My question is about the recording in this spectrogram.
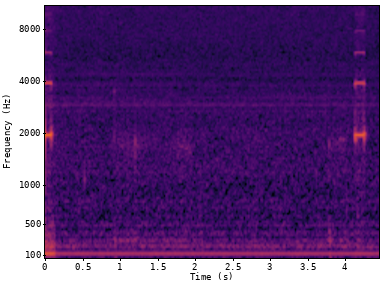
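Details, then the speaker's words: Tuning coil of a 1948 Echophone EC 600 battery farm radio, varnish gently scraped off both wire ends with emery cloth: two short, clean high beeps from the continuity tester over a low hum confirm continuity, so the coil is undamaged. "we got continuity. Okay, and that means that the coil is fine. We have no damage to the coil."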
